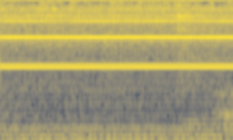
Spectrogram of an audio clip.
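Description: A steady low hum with a thin, steady high-pitched whine over it, and no distinct events.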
